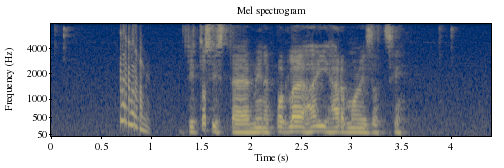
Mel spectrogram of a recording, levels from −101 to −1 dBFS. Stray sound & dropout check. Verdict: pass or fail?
fail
